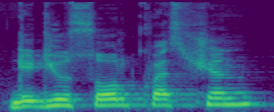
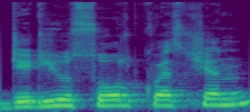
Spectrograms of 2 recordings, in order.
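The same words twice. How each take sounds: The two takes are said the same way.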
